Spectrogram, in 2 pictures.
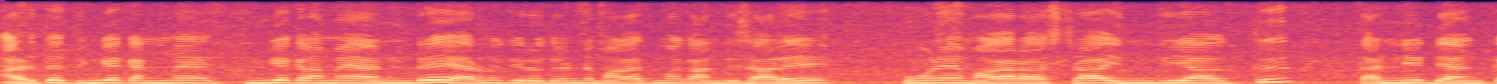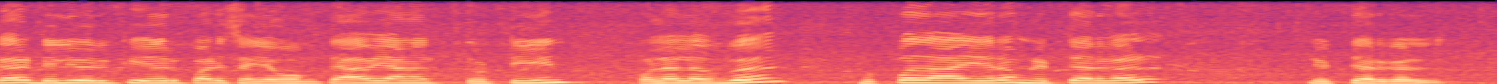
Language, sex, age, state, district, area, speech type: Tamil, male, 18-30, Tamil Nadu, Madurai, rural, read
